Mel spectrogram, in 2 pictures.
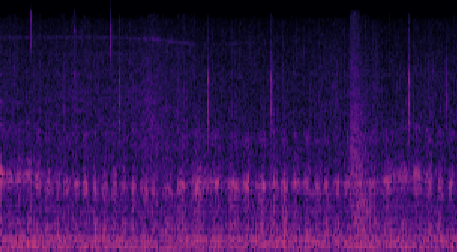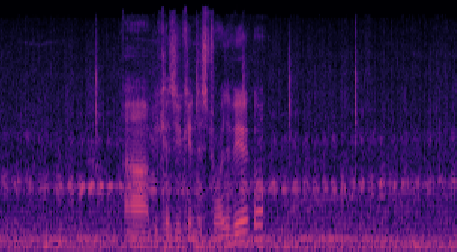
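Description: A hover bike engine hums steadily as it speeds along.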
